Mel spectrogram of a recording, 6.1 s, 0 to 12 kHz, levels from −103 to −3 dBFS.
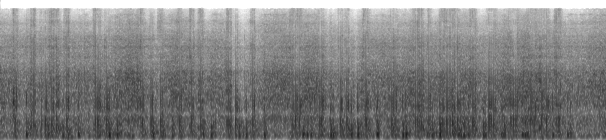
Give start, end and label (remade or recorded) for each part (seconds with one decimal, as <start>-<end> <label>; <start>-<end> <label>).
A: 0.0-6.1 remade

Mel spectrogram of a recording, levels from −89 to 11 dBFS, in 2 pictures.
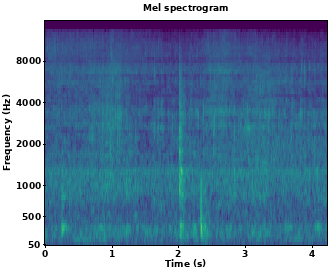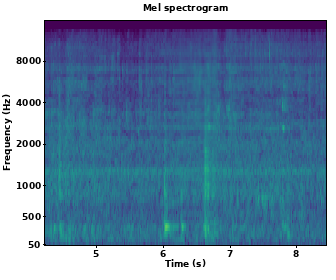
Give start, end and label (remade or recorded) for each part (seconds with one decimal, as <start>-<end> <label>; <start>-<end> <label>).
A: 0.0-6.2 recorded; 6.2-6.8 remade; 6.8-8.5 recorded

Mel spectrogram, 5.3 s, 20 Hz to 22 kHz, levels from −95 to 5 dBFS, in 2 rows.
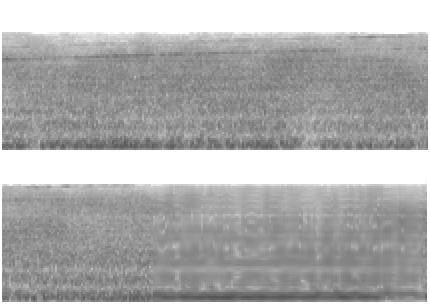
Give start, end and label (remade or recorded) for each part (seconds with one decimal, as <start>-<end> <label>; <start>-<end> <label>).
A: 0.0-3.6 recorded; 3.6-5.3 remade

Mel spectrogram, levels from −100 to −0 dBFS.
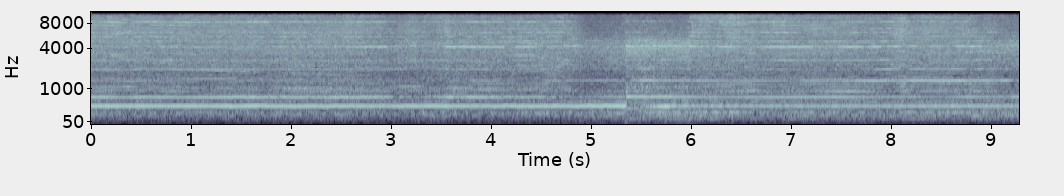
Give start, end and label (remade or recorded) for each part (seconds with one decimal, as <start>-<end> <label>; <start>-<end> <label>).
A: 0.0-1.4 recorded; 1.4-5.6 remade; 5.6-9.3 recorded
